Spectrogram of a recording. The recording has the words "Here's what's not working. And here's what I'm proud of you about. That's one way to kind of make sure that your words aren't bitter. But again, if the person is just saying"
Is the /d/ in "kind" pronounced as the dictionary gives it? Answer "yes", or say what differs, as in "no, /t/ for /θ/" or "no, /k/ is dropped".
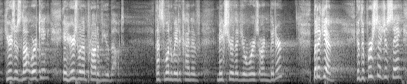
yes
